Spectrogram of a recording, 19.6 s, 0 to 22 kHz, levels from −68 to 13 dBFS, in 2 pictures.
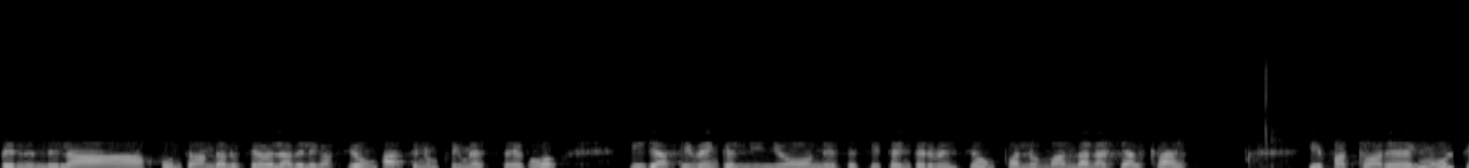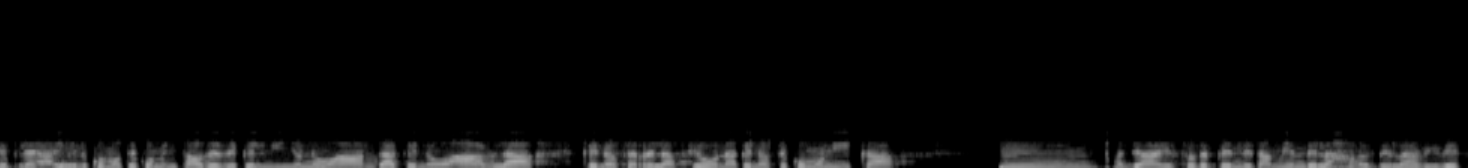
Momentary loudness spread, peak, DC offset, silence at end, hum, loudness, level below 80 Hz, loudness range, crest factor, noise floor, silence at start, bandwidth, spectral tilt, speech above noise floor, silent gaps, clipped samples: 8 LU; -6 dBFS; under 0.1%; 0.05 s; none; -23 LUFS; -84 dBFS; 3 LU; 18 dB; -62 dBFS; 0 s; 5.2 kHz; -7.5 dB/octave; 38 dB; none; under 0.1%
